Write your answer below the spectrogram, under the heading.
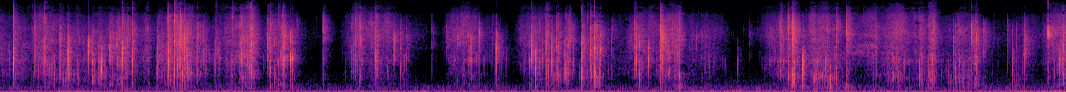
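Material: Non-woven fabric.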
